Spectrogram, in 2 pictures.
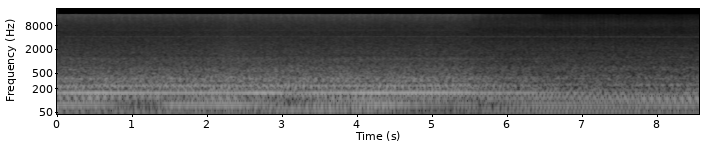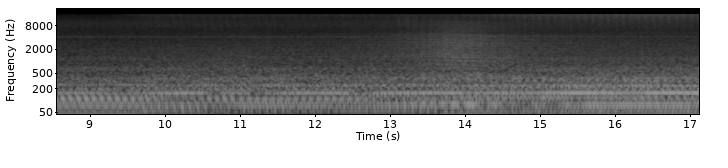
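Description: A truck engine hums with a steady low drone.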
